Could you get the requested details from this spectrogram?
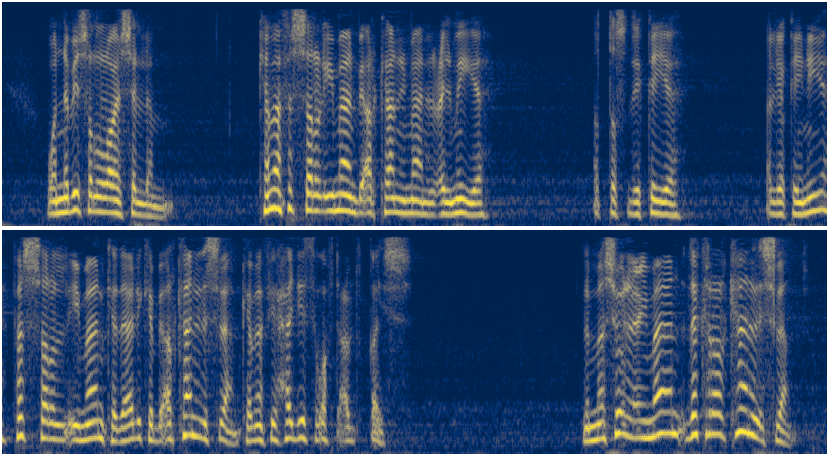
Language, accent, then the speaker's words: Arabic; Saudi Arabia; ربما أنتم ما حدثت عندكم مثل الظواهر اللي بدأت تظهر عندنا في السعودية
